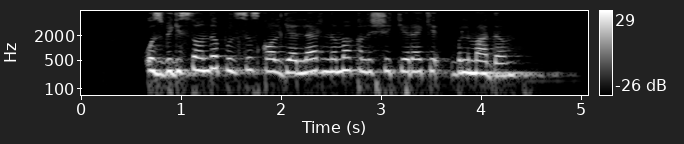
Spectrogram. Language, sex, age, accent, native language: Uzbek, female, 18-24, Toshkent viloyati, Uzbek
